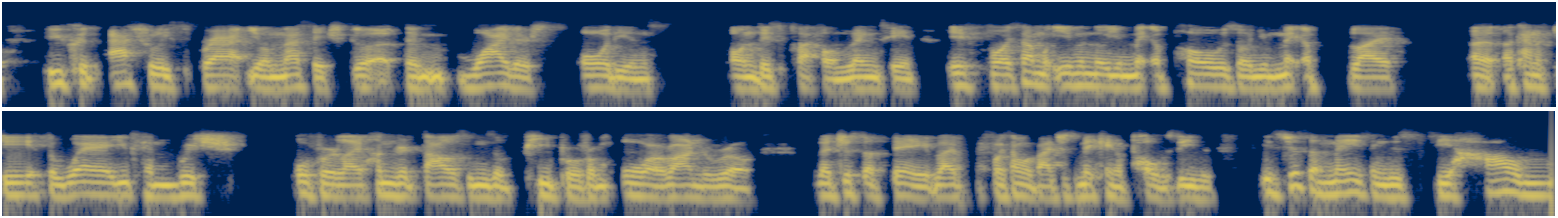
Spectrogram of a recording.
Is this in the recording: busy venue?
no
